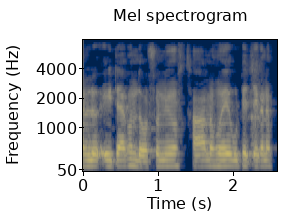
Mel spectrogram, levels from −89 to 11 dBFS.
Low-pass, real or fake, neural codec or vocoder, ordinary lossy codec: 7.2 kHz; real; none; none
